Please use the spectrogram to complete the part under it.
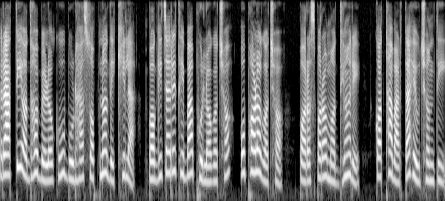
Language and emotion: Odia, neutral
